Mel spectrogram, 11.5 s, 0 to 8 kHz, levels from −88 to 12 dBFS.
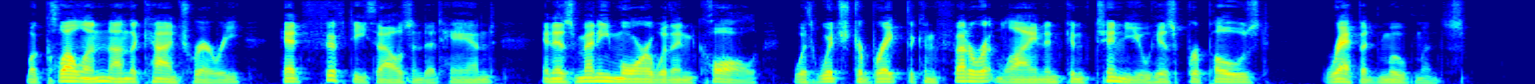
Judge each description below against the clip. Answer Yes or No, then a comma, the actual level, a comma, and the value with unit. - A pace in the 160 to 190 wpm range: No, average, 145 wpm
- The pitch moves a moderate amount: Yes, average, 4.0 semitones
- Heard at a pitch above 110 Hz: No, very low, 90 Hz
